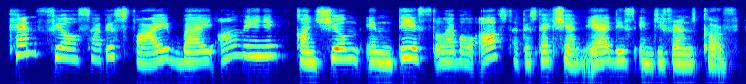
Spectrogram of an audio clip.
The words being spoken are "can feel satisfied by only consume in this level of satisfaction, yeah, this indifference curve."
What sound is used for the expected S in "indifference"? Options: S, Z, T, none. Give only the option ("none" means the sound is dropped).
none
